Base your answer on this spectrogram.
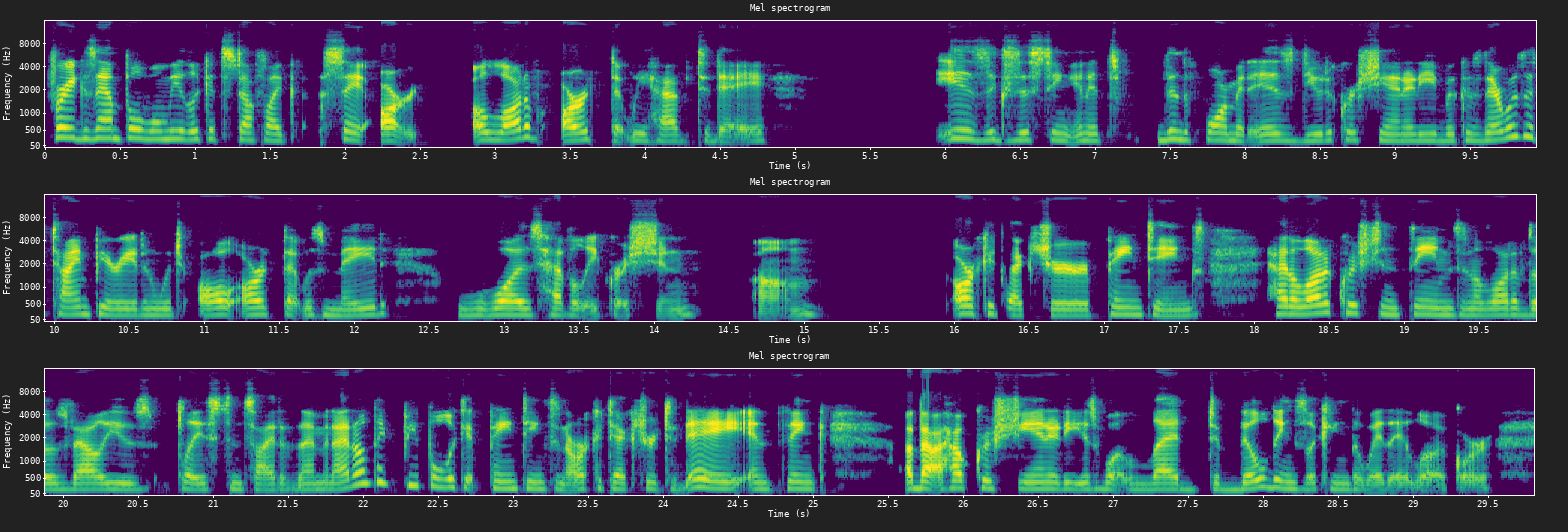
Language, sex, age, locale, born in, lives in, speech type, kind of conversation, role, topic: English, female, 25-29, en-US, United States, United States, conversation, podcast, guest, How have major historical events shaped the world we live in today?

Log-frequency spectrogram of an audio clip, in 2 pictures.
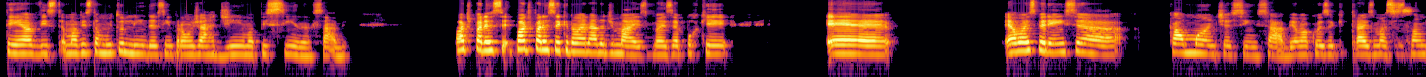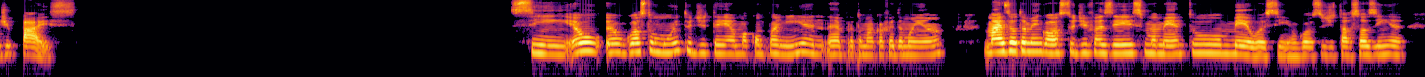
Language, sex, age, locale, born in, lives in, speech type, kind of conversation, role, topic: Portuguese, female, 25-29, pt-BR, Brazil, United States, conversation, podcast, guest, Qual é a sua rotina matinal para se sentir bem o dia todo?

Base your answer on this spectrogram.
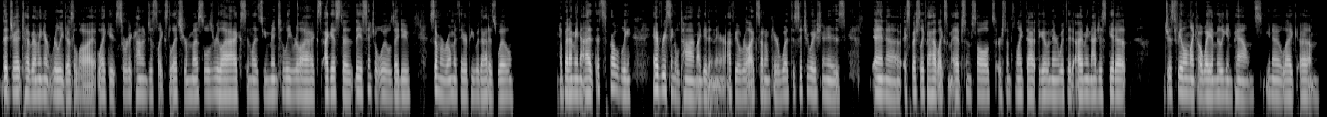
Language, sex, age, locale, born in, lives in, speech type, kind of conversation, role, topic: English, female, 30-34, en-US, United States, United States, conversation, unstructured, none, Where was the last place you felt truly relaxed, and why?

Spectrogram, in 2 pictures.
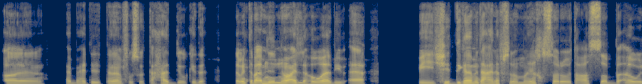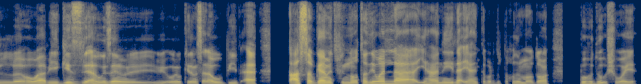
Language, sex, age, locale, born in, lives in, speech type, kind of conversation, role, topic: Arabic, male, 20-24, ar-EG, Egypt, Egypt, conversation, podcast, host, إيه هوايتك المفضلة وليه؟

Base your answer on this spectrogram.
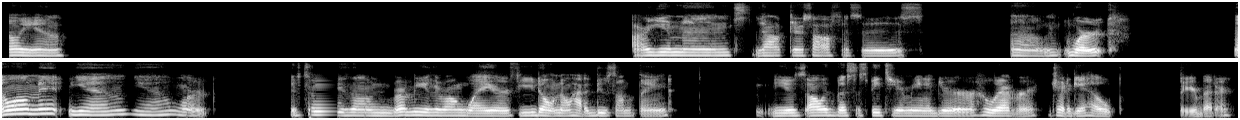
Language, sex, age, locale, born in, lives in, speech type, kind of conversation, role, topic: English, female, 25-29, en-US, United States, United States, conversation, unstructured, none, Would you rather always speak your mind or never speak again?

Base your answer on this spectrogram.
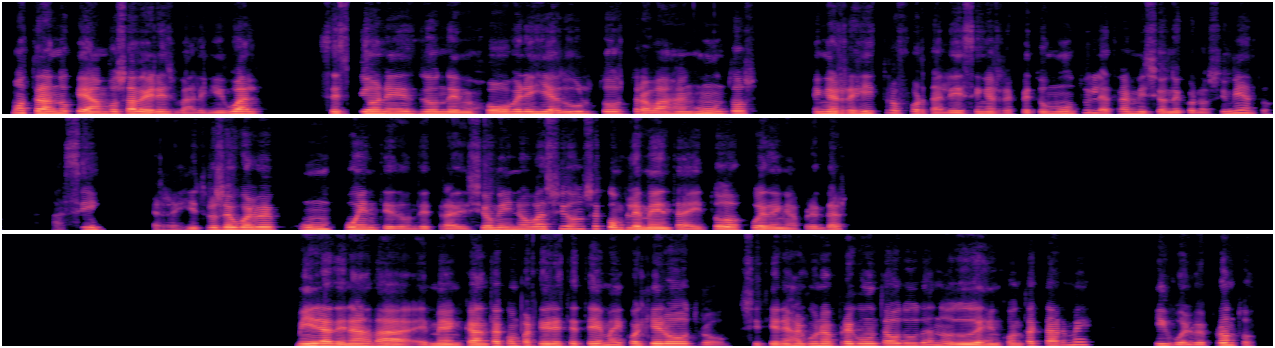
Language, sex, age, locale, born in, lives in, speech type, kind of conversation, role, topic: Spanish, male, 50-54, es-VE, Venezuela, United States, read, expert-assistant, expert, ¿Cómo podríamos combinar métodos tradicionales y tecnología moderna para producir alimentos de forma más eficiente y sostenible?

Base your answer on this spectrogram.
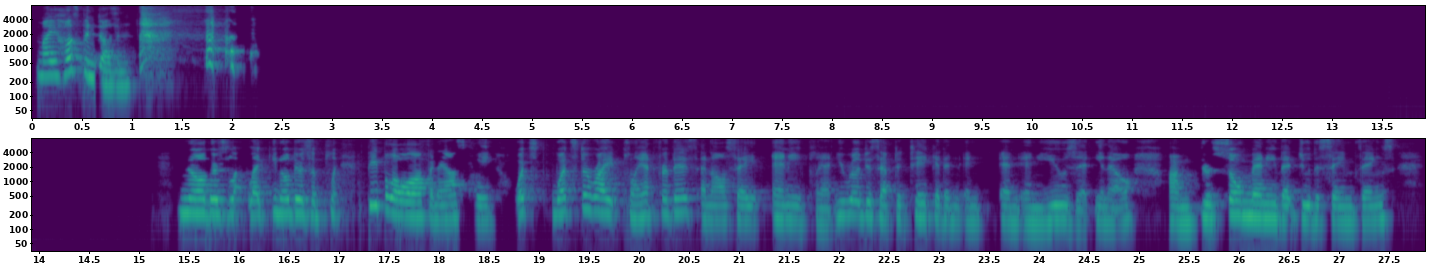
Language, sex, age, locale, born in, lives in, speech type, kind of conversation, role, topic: English, female, 50-54, en-US, United States, United States, conversation, advice, user, How can I apologize and rebuild trust after saying something hurtful to my partner?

